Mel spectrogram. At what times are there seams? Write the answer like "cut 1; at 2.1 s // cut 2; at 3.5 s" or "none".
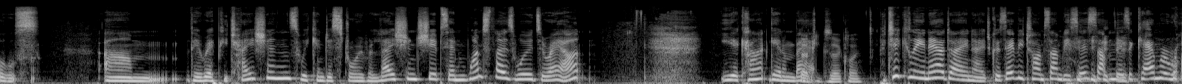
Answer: cut 1; at 8.1 s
